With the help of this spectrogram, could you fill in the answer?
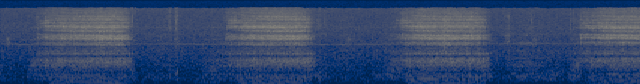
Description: An elderly cow named Cream snores a little while taking a nap on a warm, summer day.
